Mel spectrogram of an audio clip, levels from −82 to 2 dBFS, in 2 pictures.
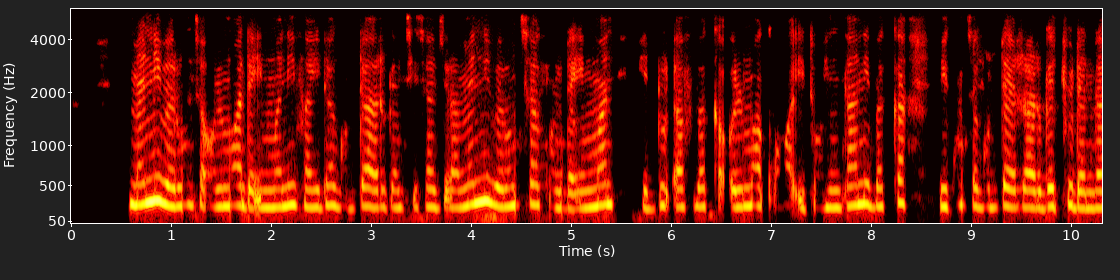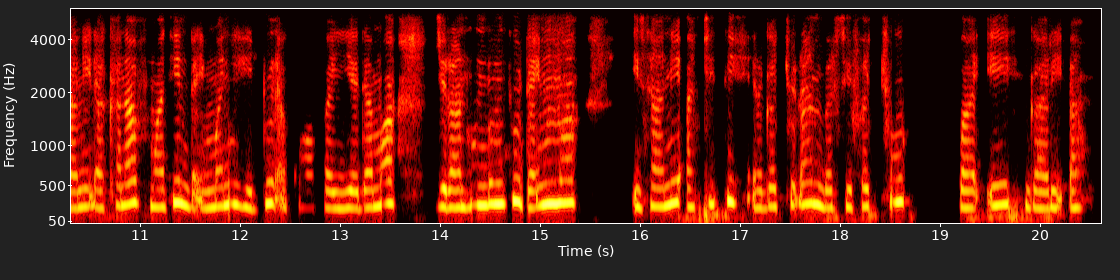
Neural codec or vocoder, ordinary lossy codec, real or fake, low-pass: codec, 16 kHz, 8 kbps, FreqCodec, larger model; Opus, 16 kbps; fake; 5.4 kHz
